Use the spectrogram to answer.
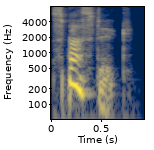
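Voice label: "spastic", British English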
